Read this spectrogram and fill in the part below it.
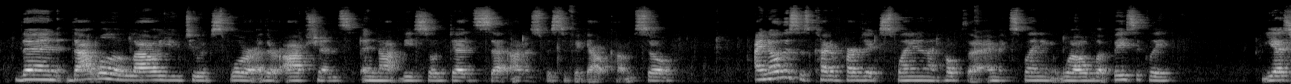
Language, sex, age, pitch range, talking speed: English, female, 30-49, 175-190 Hz, 185 wpm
